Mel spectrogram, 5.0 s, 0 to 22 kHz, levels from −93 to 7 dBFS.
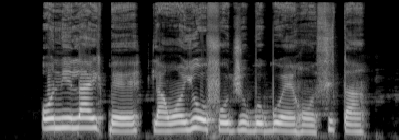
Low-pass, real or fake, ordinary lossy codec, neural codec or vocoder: none; real; none; none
